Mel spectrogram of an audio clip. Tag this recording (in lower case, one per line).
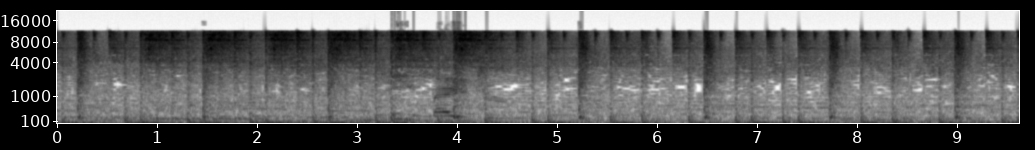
music
angry music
